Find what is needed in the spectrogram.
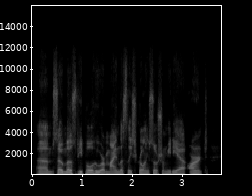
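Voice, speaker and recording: A man with an ordinary speaking voice, fairly low in pitch with ordinary pitch variation, at a fairly quick pace, with a dry, close sound with no echo and a quiet background. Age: 30s. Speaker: content marketing editor. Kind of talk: interview.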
